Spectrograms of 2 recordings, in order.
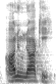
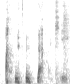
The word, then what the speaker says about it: Anunnaki: Tell me anakaki. Anunnaki. Yep. Anu. How do you spell that?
